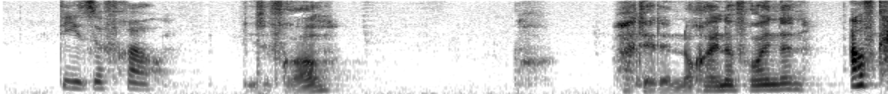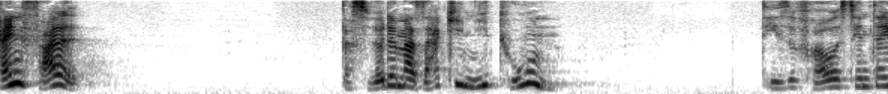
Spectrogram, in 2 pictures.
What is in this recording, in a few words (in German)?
Synchron Thriller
